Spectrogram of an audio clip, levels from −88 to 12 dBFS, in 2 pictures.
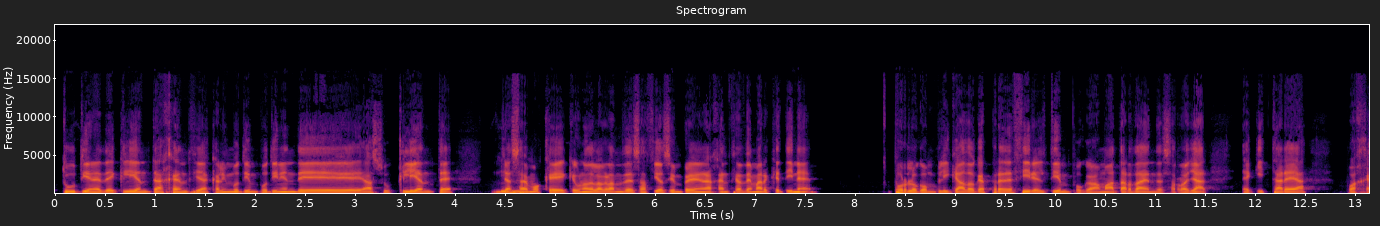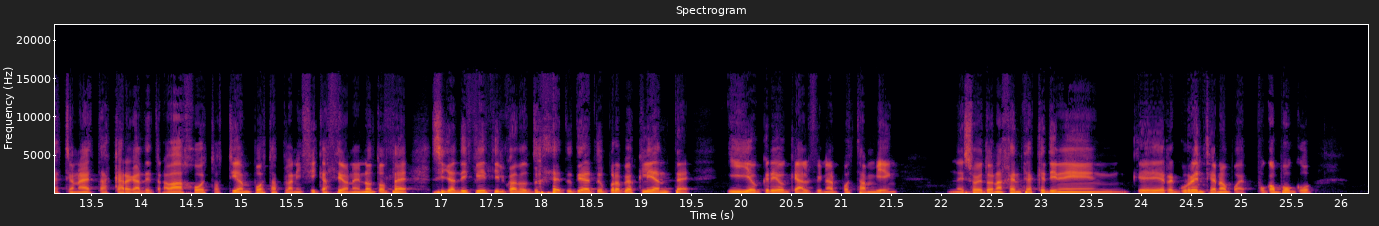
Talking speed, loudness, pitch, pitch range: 205 wpm, -21 LUFS, 110 Hz, 100-120 Hz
